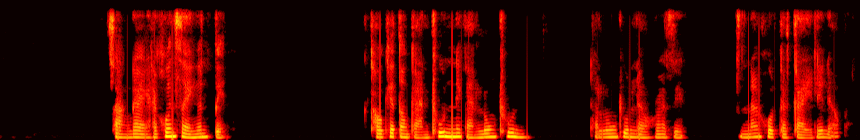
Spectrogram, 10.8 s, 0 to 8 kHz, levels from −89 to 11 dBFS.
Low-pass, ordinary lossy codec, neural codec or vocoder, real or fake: 7.2 kHz; none; none; real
